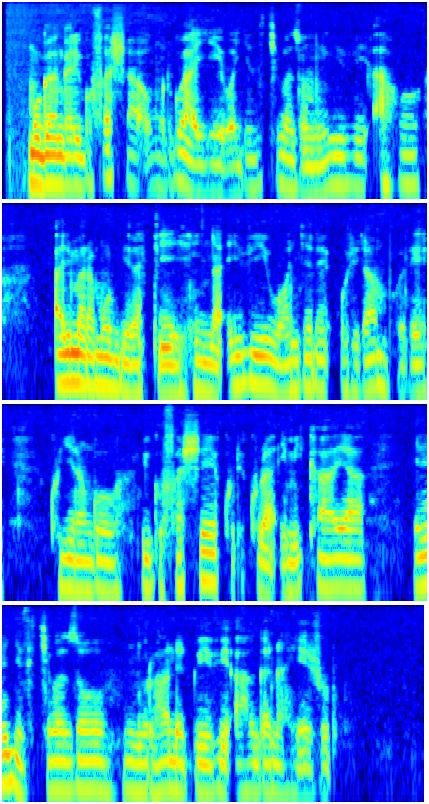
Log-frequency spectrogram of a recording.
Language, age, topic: Kinyarwanda, 18-24, health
